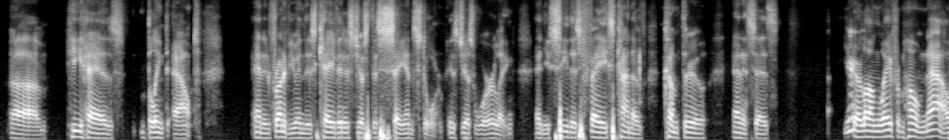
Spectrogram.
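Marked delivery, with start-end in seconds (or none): 12.6-14.2 put-on old woman voice, higher pitch. Narrating a face in a sandstorm speaking to the group in a cave, old woman voice. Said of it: "that old woman voice blinks out".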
